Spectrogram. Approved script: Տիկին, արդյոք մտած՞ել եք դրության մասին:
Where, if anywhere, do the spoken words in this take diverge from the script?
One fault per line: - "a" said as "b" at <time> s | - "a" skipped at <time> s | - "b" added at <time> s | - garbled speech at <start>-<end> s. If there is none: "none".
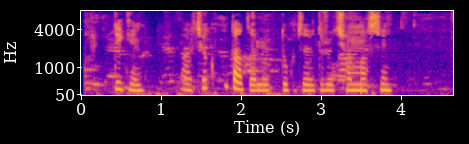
- "դուք ձեր" added at 2.5 s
